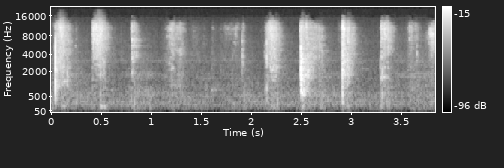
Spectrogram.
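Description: Druid Craft tarot cards are shuffled in a quick series of crisp riffles and flicks, about a dozen soft bursts close by with no talking.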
